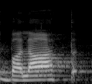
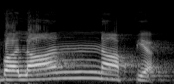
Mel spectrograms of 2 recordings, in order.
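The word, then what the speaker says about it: balāt: If you look in line number 3, chiti balat. We pronounce, when we stopped there, it was balat. But because we're going to combine it and keep going through, it will become chiti balanapya.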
